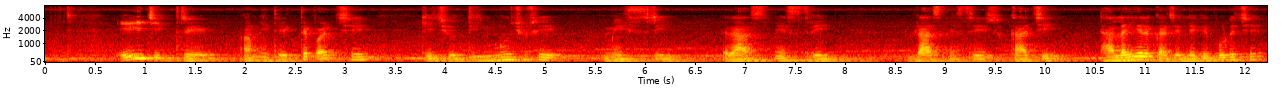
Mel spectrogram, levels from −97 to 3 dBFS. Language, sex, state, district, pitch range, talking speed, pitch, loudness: Bengali, male, West Bengal, Jalpaiguri, 95-110 Hz, 80 wpm, 105 Hz, -32 LUFS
